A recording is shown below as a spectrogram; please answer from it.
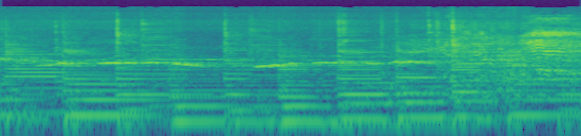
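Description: Acoustic guitars playing chords while someone whistles a slow melody over them, a single pure line that drifts gently up and down.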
